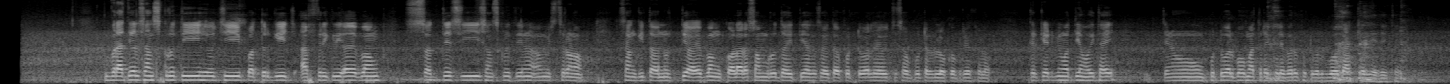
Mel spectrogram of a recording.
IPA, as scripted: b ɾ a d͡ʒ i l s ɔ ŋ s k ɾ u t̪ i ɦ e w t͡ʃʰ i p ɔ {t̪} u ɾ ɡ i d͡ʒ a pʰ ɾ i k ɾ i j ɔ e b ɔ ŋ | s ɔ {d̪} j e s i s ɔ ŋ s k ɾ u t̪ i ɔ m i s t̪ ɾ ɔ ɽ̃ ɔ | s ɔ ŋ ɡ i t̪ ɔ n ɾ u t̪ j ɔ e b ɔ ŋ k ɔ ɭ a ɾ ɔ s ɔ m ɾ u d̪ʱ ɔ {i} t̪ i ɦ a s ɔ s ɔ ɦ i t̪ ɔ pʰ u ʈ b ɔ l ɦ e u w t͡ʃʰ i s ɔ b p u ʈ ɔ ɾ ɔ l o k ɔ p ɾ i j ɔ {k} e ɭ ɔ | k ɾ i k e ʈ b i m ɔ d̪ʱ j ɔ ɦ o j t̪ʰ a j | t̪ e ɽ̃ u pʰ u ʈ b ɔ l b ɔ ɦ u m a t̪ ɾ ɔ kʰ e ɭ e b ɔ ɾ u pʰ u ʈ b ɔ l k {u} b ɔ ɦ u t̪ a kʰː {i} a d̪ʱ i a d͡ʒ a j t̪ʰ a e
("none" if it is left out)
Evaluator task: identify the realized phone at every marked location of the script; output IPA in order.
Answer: t̪, d̪, i, kʰ, u, j

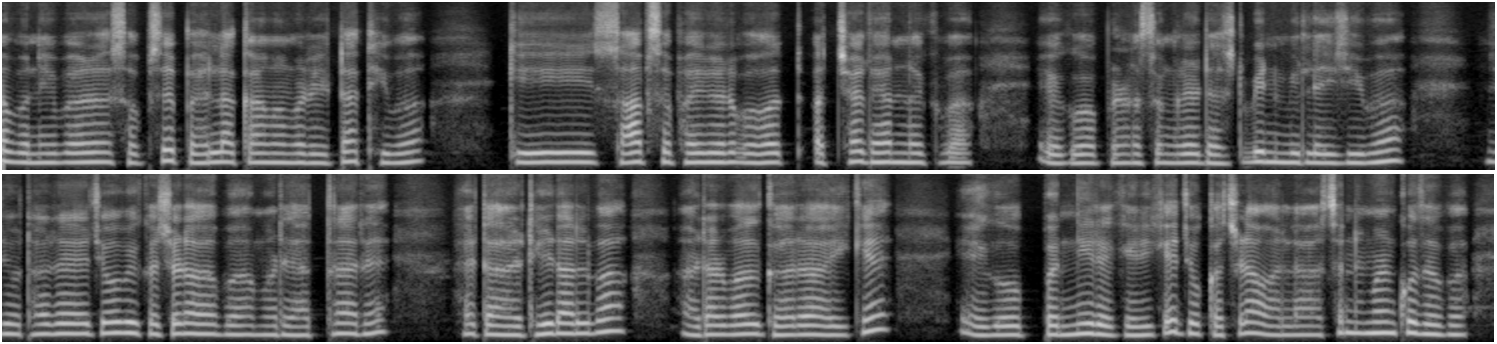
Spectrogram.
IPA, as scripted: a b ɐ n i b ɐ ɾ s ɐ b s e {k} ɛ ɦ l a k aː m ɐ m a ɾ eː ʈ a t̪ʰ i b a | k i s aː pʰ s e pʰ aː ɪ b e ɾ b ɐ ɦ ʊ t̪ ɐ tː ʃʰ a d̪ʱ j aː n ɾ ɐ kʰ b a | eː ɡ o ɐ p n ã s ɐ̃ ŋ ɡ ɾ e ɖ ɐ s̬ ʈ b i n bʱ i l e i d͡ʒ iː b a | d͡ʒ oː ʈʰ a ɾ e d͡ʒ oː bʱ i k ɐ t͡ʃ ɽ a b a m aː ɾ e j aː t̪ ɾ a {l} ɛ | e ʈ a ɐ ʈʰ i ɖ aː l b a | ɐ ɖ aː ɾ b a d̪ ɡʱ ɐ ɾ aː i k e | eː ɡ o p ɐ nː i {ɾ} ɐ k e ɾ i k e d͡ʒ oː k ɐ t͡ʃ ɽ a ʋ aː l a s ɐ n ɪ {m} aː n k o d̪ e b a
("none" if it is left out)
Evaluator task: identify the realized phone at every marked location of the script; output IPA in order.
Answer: p, ɾ, ɾ, m

